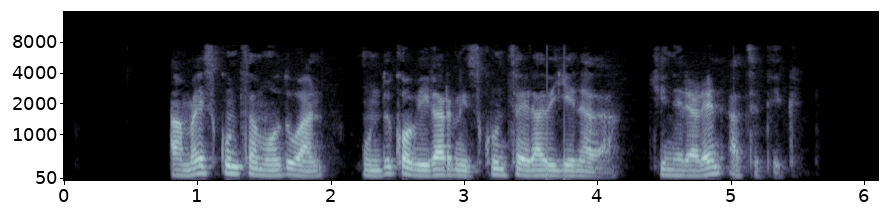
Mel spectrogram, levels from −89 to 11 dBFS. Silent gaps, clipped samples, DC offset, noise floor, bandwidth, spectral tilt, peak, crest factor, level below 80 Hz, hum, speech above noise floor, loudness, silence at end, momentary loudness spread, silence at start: none; under 0.1%; under 0.1%; -83 dBFS; 7.8 kHz; -7.5 dB/octave; 0 dBFS; 20 dB; -60 dBFS; none; 65 dB; -19 LUFS; 0.65 s; 14 LU; 0.8 s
